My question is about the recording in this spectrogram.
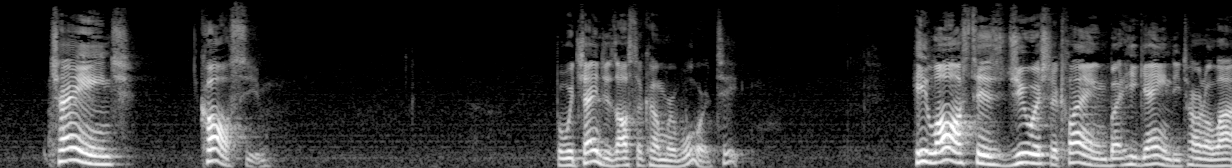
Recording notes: sermon delivered to Cottondale Baptist Church on 2/4/18 during the 11:00am service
